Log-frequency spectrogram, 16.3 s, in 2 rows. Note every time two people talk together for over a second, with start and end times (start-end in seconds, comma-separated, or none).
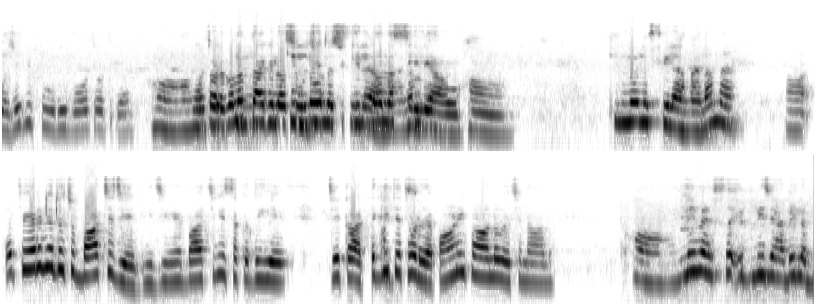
1.9-4.0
